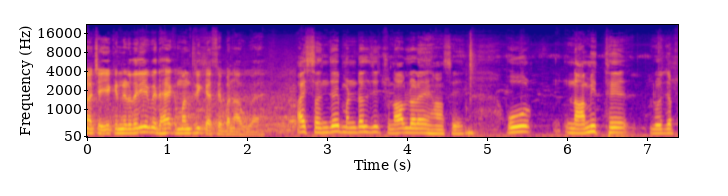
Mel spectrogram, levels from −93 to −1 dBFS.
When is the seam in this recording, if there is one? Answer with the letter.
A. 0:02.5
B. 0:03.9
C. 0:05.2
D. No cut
A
